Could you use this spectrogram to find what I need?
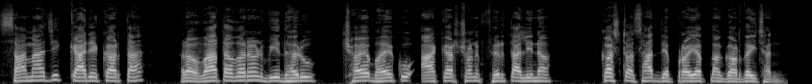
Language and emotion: Nepali, neutral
